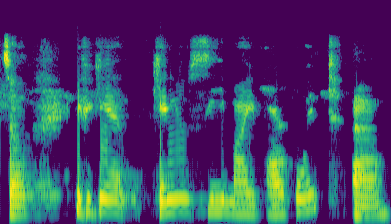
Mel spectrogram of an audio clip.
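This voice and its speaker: A woman from Nepal giving an online lecture as a nurse practitioner, pausing often with ums and uhs. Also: lowish voice, steady tone, dull audio. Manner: halting, many ums and uhs. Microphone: video call.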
